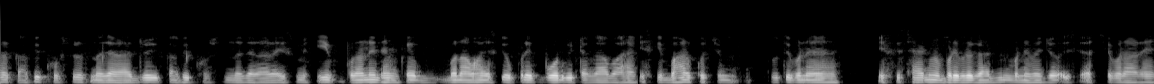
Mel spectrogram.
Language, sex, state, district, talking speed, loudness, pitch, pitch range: Hindi, female, Bihar, Araria, 235 wpm, -19 LUFS, 100 Hz, 95-105 Hz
